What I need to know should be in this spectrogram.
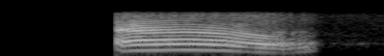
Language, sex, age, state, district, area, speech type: Bodo, female, 45-60, Assam, Chirang, rural, conversation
